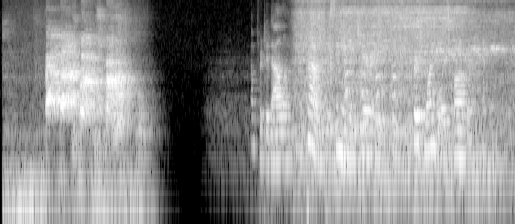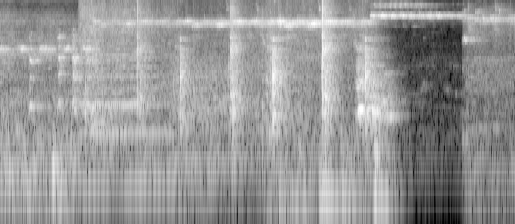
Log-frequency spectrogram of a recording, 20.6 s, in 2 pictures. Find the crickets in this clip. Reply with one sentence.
You can hear the crickets from 6.8 to 20.5 s.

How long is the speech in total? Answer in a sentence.
The speech can be heard for 5 seconds in total.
